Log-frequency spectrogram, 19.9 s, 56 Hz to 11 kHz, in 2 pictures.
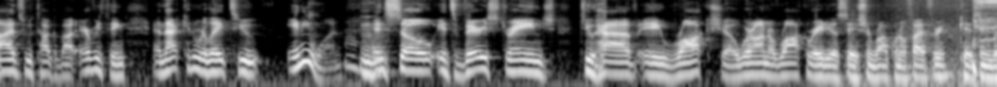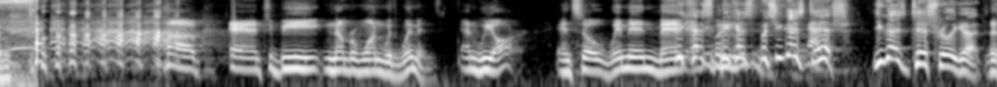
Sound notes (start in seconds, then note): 9.7 laughs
